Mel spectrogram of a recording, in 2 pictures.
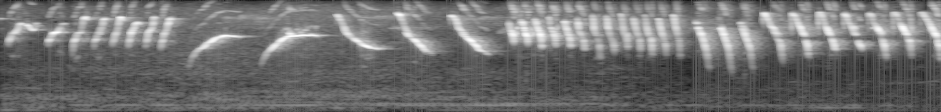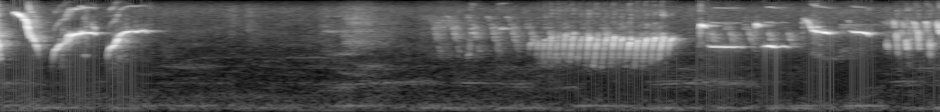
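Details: Spanish Timbrado canary training song: rapid series of sharp descending whistles and metallic rattling trills for about five seconds, a brief pause, then a softer buzzy trill and clipped notes.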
